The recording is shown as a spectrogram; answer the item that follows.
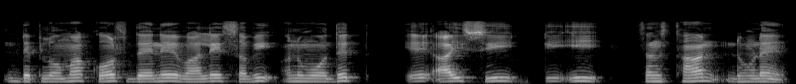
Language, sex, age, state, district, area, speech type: Hindi, male, 45-60, Rajasthan, Karauli, rural, read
